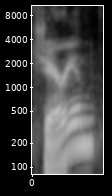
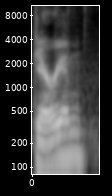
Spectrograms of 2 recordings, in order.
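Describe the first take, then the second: First: The name begins with a J sound. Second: The name begins with a hard G sound. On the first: "so that would be J" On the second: "does hard G mean"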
